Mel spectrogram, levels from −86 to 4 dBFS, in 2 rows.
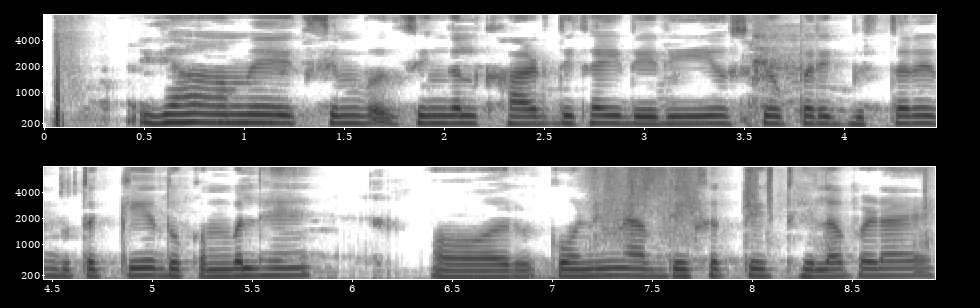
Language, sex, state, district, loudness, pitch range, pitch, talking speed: Hindi, female, Rajasthan, Jaipur, -21 LUFS, 175-195 Hz, 185 Hz, 200 wpm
